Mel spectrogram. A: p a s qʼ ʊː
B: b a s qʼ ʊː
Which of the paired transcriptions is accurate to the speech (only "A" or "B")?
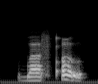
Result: B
